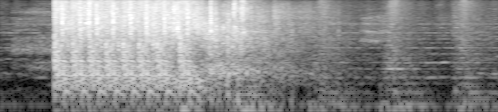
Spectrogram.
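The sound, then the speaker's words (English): Gunfire bursts in abruptly as a loud, rapid automatic volley that runs for nearly two seconds. It then tapers into a weaker, rattling tail, with a couple of further scattered bursts after it. “The gunshots! You called others here!”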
